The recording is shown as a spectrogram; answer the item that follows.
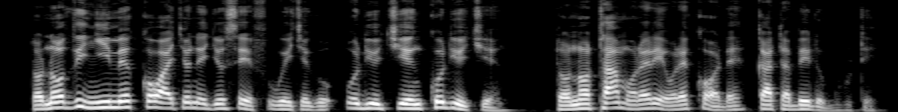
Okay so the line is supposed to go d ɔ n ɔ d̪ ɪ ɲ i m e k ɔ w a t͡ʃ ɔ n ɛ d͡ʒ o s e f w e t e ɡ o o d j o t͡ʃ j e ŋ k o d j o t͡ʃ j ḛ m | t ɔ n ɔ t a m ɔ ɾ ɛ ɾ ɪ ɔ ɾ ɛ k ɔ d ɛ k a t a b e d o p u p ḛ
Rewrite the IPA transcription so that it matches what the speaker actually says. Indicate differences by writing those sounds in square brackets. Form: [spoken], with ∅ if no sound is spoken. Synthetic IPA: [t] ɔ n ɔ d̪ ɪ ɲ i m e k ɔ w a t͡ʃ ɔ n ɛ d͡ʒ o s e f w e [t͡ʃ] e ɡ o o d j o t͡ʃ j e ŋ k o d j o t͡ʃ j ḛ [ŋ] | t ɔ n ɔ t a m ɔ ɾ ɛ ɾ ɪ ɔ ɾ ɛ k ɔ d ɛ k a t a b e d o [b] u [t] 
